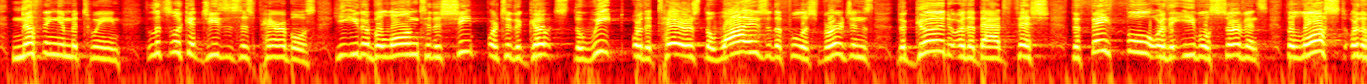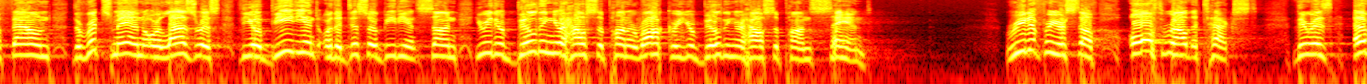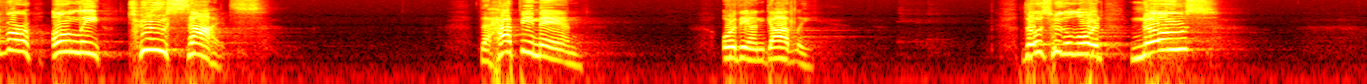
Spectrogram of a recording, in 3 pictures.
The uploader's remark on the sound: Sunday Morning Sermon Audio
